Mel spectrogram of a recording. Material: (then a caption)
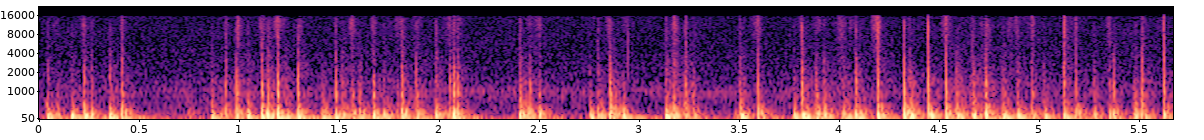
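Latex rubber. A large, hollow, air-filled green latex rubber balloon is tapped rapidly with the fingertips of both hands. The taps are quick, dull, low thumps with a soft boomy body and almost no ring, arriving in fast uneven bursts with brief pauses between them.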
